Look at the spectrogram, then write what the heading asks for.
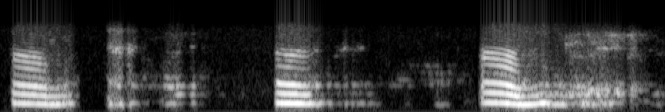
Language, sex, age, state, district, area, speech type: Sanskrit, female, 18-30, Karnataka, Dakshina Kannada, rural, conversation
